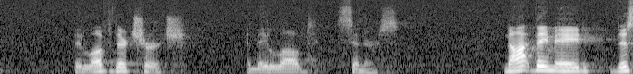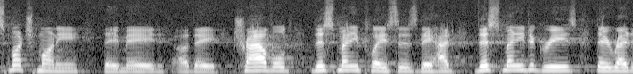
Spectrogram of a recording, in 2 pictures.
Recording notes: Sermon audio from CityGate Church.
